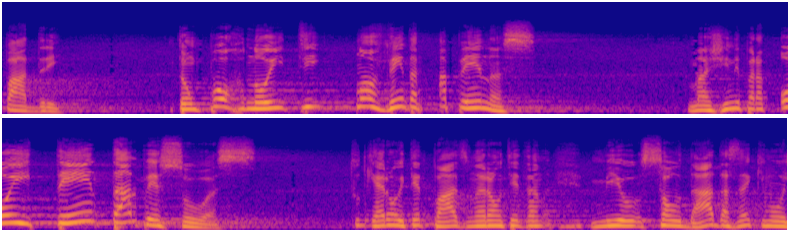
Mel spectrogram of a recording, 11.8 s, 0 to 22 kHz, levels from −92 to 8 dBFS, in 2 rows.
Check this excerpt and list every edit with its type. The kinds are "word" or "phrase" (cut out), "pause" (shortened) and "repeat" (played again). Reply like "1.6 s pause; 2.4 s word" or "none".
2.7 s word; 3.1 s word; 5.7 s word; 6.9 s word; 8.6 s word; 9.1 s word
